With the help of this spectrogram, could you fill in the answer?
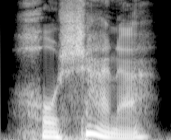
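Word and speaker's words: הושענא: Este canto se llamaba Hosana, o como se pronuncia en hebreo, Hoshana.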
